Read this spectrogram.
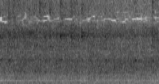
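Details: Honda Beat carburetor scooter after fix of hesitation caused by too-small local jets running too lean, jets replaced with larger ones; short, even buzzing idle, steady speed, no popping or stumbling; normal idle.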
